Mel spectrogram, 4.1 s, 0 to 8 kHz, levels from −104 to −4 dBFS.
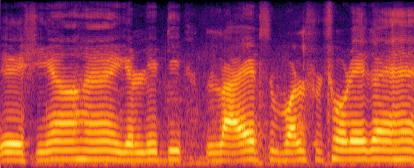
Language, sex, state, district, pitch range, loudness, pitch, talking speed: Hindi, male, Maharashtra, Mumbai Suburban, 145-160 Hz, -16 LUFS, 155 Hz, 115 wpm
